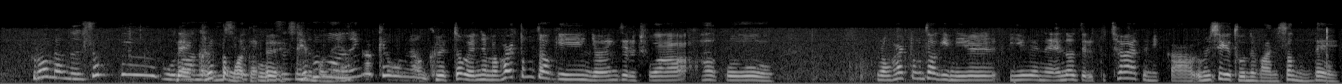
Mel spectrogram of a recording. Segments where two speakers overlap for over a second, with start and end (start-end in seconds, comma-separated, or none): 1.8-3.5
